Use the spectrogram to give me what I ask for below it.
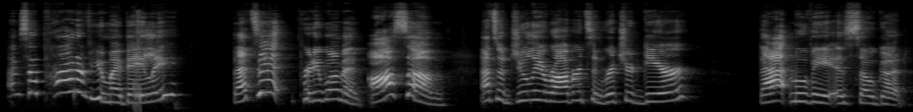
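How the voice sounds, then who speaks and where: A woman's voice: on the high side, pushed and bright. A middle-aged woman hosting a casual livestream, chatty and enthusiastic, cheering viewers on by name. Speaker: livestream host. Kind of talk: casual live chat, reading movie quotes.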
